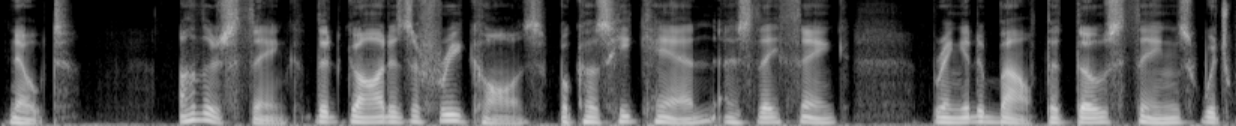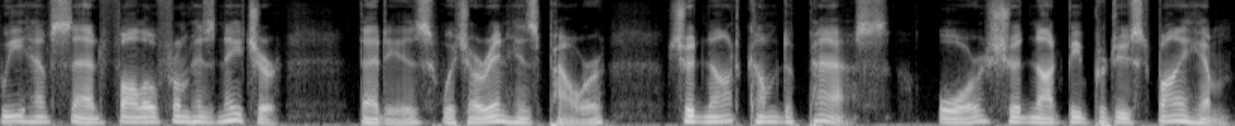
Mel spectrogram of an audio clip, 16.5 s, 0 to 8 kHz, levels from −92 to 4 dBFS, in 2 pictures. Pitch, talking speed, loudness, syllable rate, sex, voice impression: 105 Hz, 165 wpm, -21 LUFS, 4.4 syllables/s, male, masculine, adult-like, refreshing, sincere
